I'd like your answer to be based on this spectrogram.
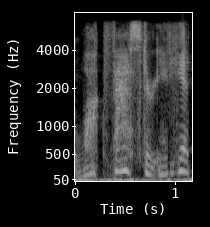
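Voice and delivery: muttering. Game narrator voicing a girl speaking up to the player: mumbling. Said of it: "she's kind of like mumbling up to you".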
